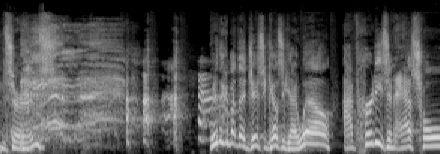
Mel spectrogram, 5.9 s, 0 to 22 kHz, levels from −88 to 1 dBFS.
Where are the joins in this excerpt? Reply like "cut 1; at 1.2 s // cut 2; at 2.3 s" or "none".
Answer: cut 1; at 4.8 s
